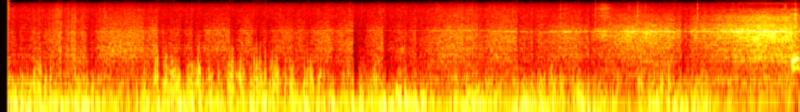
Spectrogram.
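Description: Twin-engine jet airliner on final approach, its engines running with a steady high whine over a deep rumble; the whine dips slightly in pitch near the end as the aircraft comes overhead.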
